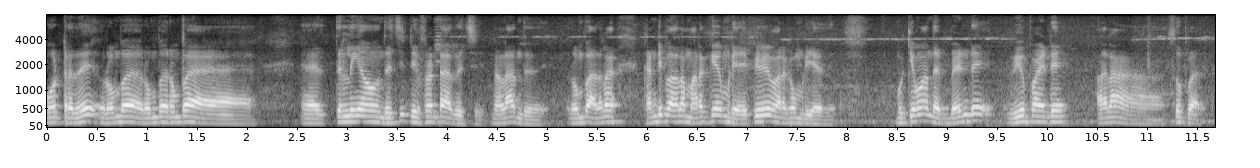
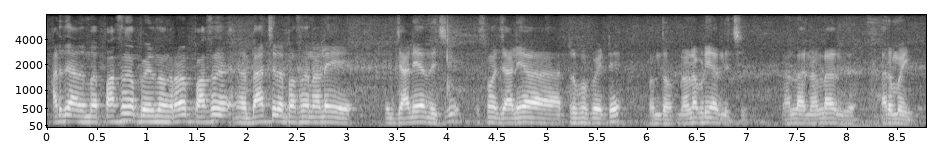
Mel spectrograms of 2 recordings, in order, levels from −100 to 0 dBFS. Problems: constant background noise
